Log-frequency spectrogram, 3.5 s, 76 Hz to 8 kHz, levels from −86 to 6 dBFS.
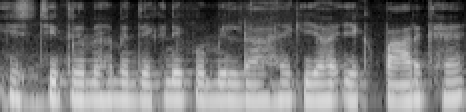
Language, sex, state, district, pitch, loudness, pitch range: Hindi, male, Bihar, Patna, 130 Hz, -17 LUFS, 125-130 Hz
